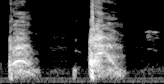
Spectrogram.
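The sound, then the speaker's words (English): Two harsh coughs separated by a brief pause with a small throaty catch between them, the second slightly longer. No one speaks. “If I'm not coughing, I'm sorry.”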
